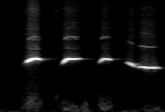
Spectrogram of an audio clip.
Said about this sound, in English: That was so good. I like whistling. Yes, what a good whistle.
